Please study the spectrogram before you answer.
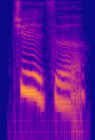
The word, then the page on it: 句子: jù zi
